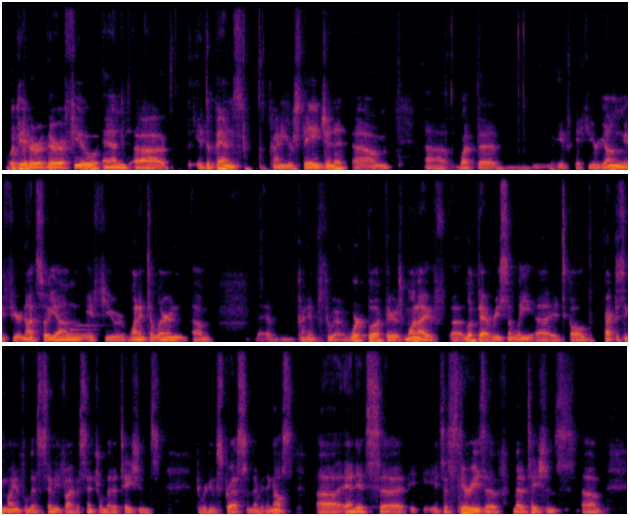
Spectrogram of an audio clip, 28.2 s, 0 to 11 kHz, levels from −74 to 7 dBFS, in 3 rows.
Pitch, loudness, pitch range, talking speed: 85 Hz, -22 LUFS, 80-105 Hz, 160 wpm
